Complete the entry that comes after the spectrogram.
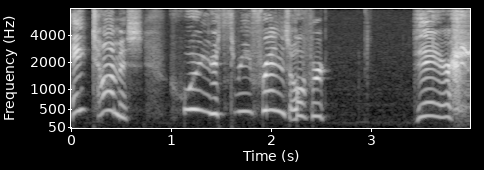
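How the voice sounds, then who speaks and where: A man puts on a squeaky character voice, pitched extremely high, and talks at a fairly slow pace. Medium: read story.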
